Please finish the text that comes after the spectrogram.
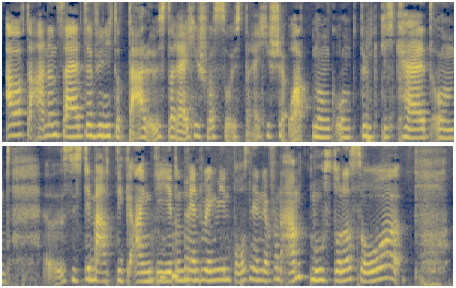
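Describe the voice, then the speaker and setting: A woman's voice: mid-range voice, fairly even intonation, normal speed, fairly bright tone. Chatty young woman laughing often. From Austria. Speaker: interviewee. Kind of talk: casual interview talk.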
